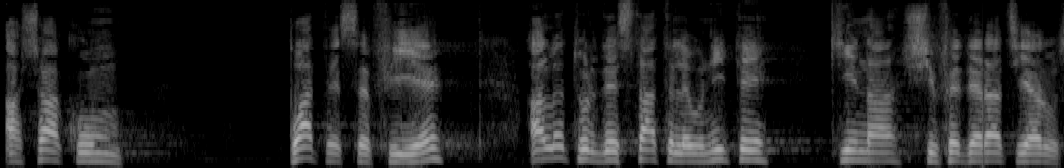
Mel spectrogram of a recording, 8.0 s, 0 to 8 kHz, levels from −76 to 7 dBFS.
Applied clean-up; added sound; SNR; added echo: none; none; none; none.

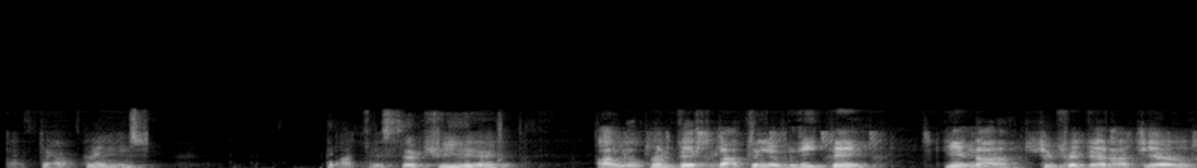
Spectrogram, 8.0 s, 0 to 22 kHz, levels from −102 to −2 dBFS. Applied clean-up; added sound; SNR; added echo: neural mask model DeepFilterNet 3.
